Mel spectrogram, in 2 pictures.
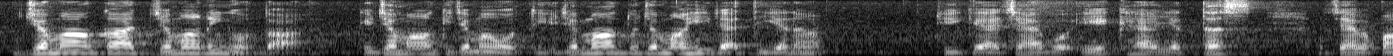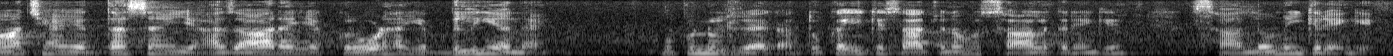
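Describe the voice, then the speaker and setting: A man's voice: mid-range voice, lively intonation, moderate pace, fairly bright tone, a little hiss or hum. A man with a Pakistani accent teaching an exam prep grammar lesson, explaining step by step and repeating key points with emphasis.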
